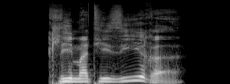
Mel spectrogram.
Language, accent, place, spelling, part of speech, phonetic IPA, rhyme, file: German, Germany, Berlin, klimatisiere, verb, [klimatiˈziːʁə], -iːʁə, De-klimatisiere.ogg
- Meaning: inflection of klimatisieren: 1. first-person singular present 2. first/third-person singular subjunctive I 3. singular imperative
